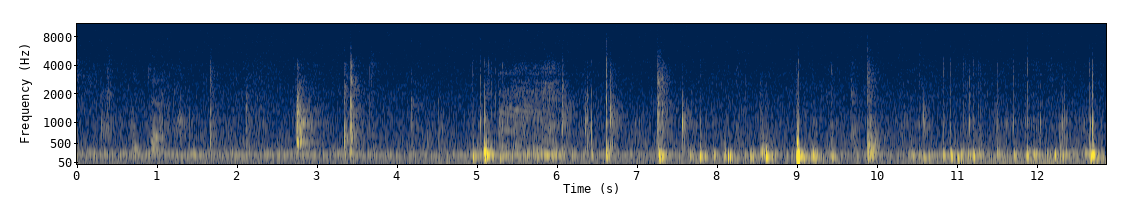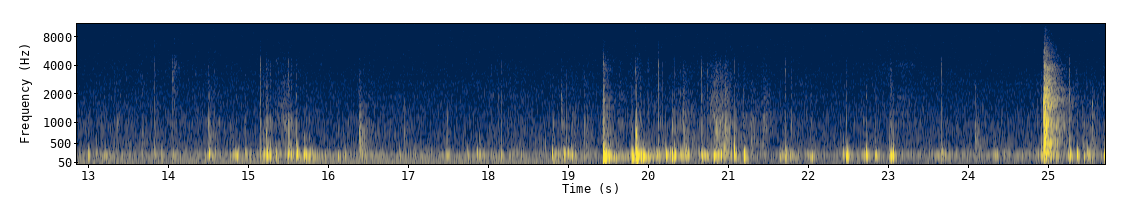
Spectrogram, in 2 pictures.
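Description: Plastic toys knock and clatter.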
